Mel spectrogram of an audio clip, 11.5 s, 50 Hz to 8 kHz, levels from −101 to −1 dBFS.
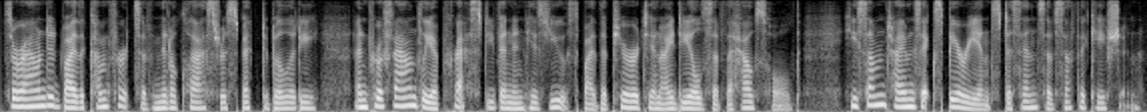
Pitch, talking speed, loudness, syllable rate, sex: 170 Hz, 150 wpm, -19 LUFS, 5.3 syllables/s, female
